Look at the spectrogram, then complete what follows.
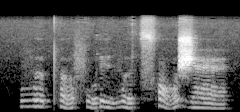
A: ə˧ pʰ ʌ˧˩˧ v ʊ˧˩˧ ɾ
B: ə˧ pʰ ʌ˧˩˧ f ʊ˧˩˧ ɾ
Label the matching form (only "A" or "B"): B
